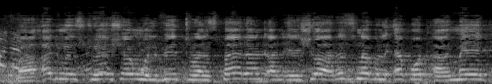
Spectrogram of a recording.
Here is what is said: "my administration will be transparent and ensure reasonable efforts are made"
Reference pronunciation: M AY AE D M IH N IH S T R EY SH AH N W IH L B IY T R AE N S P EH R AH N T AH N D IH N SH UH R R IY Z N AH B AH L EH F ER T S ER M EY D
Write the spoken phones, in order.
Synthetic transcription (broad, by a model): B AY AE D M IH N IH S T R EY SH AH N W IH L B IY T R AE N S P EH R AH N T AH N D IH N SH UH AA R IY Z N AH B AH L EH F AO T AA M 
